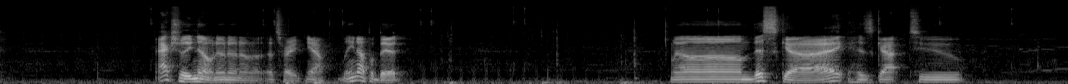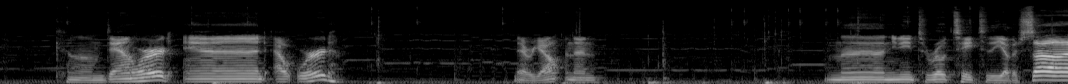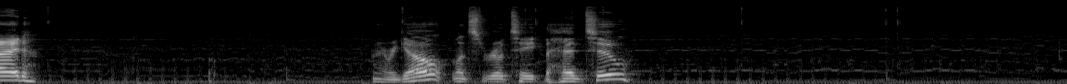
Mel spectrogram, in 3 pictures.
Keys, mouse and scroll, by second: 2.6 right click, 3.4 shift+right click, 4.2 right click, 5.1 click, 5.4 space, 6.2 space, 7.2 right click, 9.3 click, 11.3-12.6 drag, 13.1-14.4 shift+drag, 14.8 click, 16.3 space, 17.3 space, 18.0 right click, 19.0 right click, 19.7 click, 21.8-25.3 drag, 26.0 right click, 27.3-28.7 drag, 30.3 right click.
